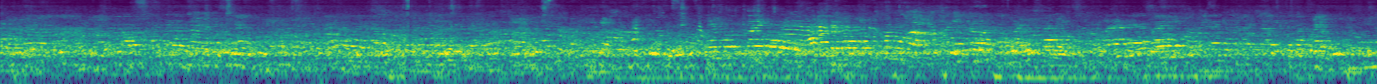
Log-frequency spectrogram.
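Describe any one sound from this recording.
A crowd of men and women chatter nearby in a large echoing hall.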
